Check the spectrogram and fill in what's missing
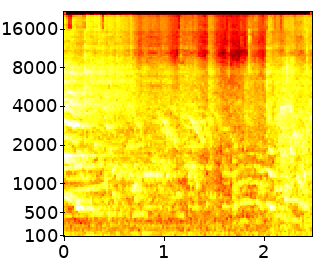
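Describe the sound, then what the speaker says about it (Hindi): White Aseel hen clucking close by, soft repeated clucks over steady farmyard background noise, with no voices. "भाई मैं एक मुर्गी दिखाने लगा हूँ,"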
